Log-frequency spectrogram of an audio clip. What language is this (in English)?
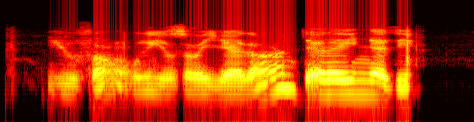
Kabyle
